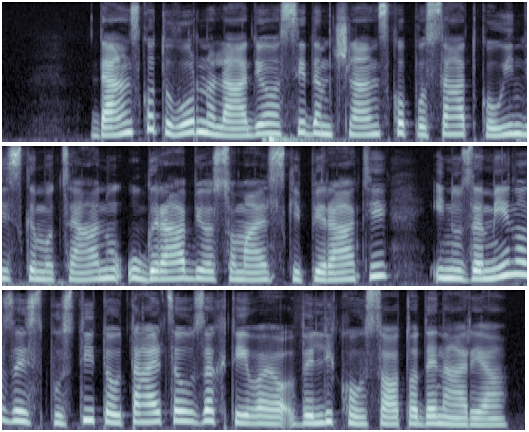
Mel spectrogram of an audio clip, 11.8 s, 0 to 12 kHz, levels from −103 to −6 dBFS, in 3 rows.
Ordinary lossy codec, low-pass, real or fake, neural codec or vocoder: none; none; real; none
